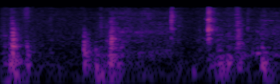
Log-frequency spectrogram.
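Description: Faint, scattered light taps and clicks, about eight in two seconds: handling noise as the phone is moved around a wooden cot.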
